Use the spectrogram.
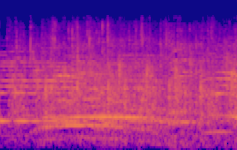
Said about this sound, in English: Give yourself a round of applause. No, don't patty cake. Now, wait a minute. Now, I don't play when it comes to stuff like that. I say give yourself a round of applause in here.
